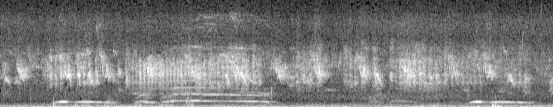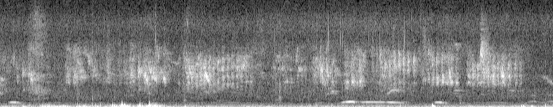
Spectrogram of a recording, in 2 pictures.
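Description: Wild birds singing, with dense high chirps and trills throughout and short, slightly falling lower calls every few seconds. A few soft low knocks come in between, with one sharp click about twelve seconds in.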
